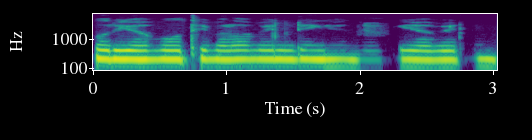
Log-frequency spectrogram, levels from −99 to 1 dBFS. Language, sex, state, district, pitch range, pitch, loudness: Hindi, female, Bihar, Supaul, 215-220 Hz, 215 Hz, -13 LUFS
